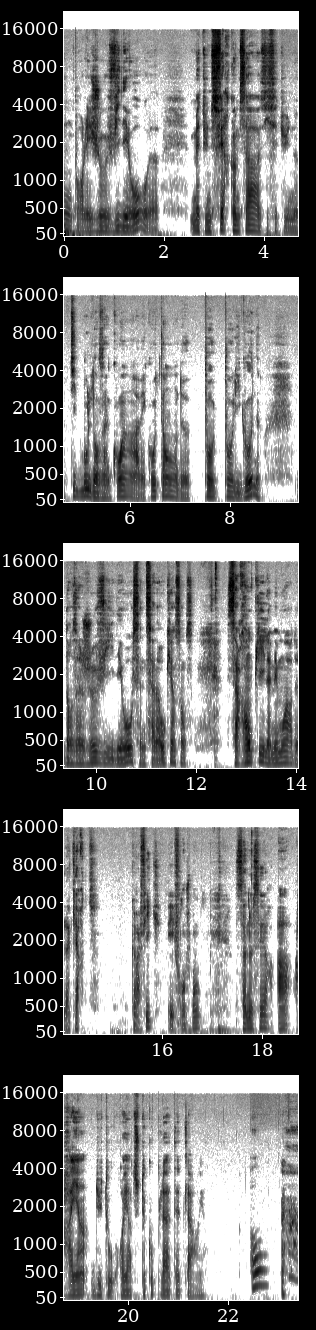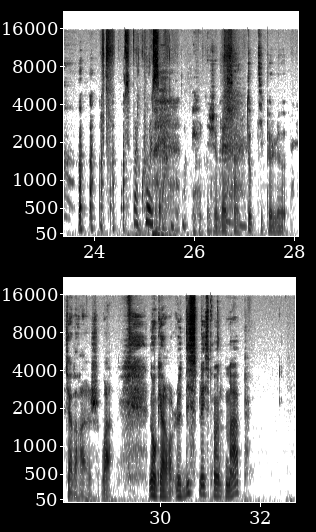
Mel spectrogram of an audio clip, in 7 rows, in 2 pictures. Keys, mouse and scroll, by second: 17.7-24.5 alt+drag, 30.9 click.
